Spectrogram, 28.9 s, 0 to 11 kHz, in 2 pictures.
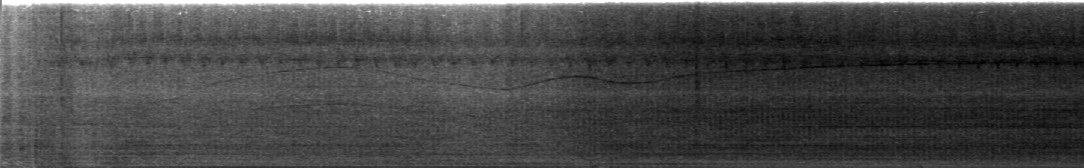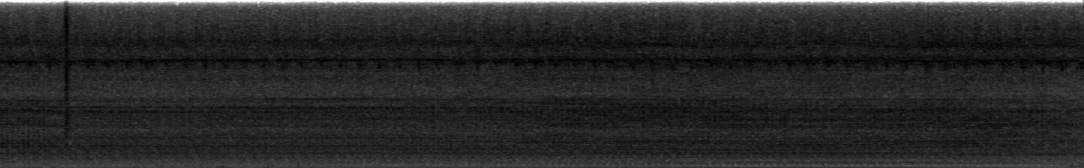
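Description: Cummins ISX straight-six diesel in a Kenworth W900 tractor, just started and running at a steady idle. The sound gets louder and brighter about eight seconds in, once it is heard from outside the cab beside the open engine bay. There is one sharp click about fifteen seconds in.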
